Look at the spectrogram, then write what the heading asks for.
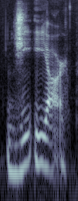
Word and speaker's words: Nordlinger: I think there's only basically one way to spell it, but I do spell it for people. It's Nordlinger.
